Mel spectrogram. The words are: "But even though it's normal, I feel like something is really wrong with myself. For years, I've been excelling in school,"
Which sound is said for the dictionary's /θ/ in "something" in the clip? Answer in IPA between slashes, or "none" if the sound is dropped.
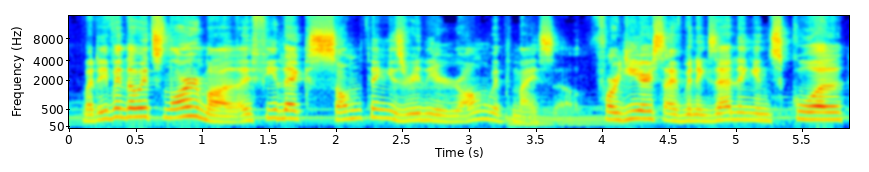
/θ/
